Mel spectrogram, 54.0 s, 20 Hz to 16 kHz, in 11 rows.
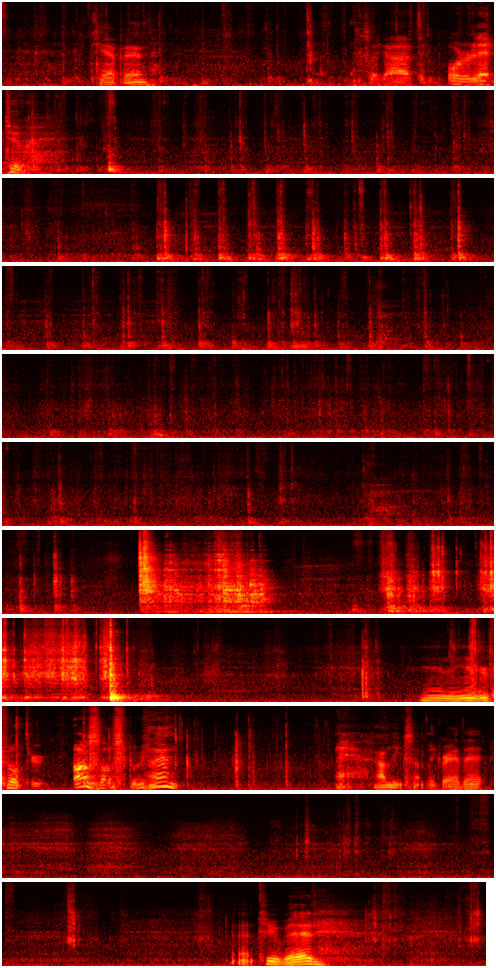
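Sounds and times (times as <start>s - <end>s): hands rubbing plastic housing: 0.0s - 42.7s.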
